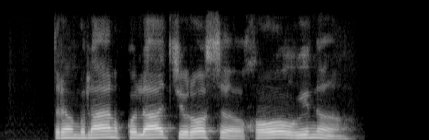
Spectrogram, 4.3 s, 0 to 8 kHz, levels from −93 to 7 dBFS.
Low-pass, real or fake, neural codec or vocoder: 7.2 kHz; fake; codec, 16 kHz, 2 kbps, FunCodec, trained on Chinese and English, 25 frames a second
